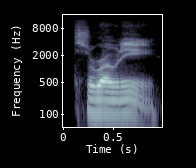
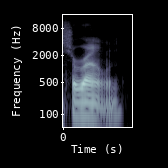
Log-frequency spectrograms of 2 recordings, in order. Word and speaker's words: Cerrone: uh Cerone versus Lawler Cerone it's not Sone um whatever well you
